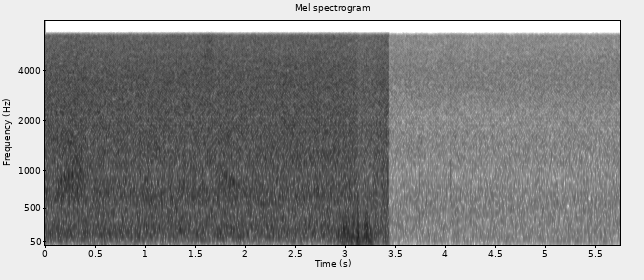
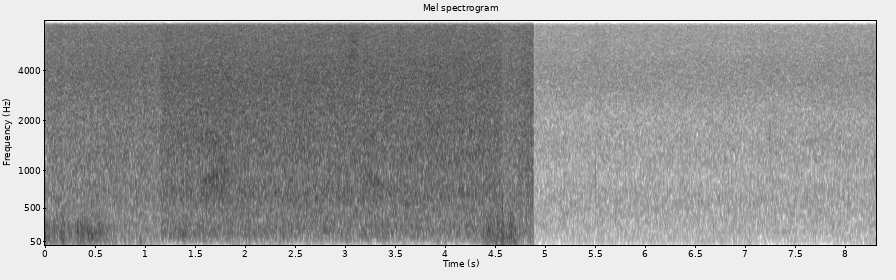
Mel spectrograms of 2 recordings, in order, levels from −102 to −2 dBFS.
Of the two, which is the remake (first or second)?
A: first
